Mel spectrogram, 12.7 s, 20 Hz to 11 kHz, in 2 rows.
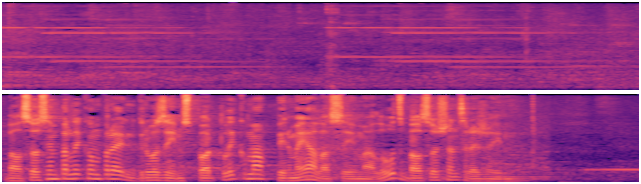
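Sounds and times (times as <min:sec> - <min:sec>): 
electric bell ringing in a parliament chamber before a vote: 0:00.0 - 0:07.3
low murmur of room noise in a parliament chamber: 0:00.0 - 0:12.7
speech: 0:06.4 - 0:11.7.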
